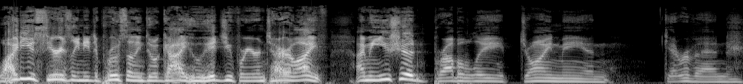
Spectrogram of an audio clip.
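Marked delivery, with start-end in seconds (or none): 3.5-7.3 hesitant, unsure, half-hearted tone. Urging an opponent to join them and get revenge: hesitant. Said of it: "Why do you sound so hesitant about that offer?".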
